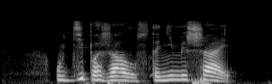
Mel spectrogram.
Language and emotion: Russian, angry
